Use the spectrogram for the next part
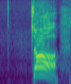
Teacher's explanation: जीभ ऊपर जो तालु का जो भाग है उसको स्पर्श कर रही है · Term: तालव्य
